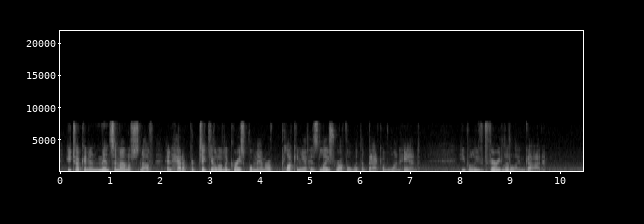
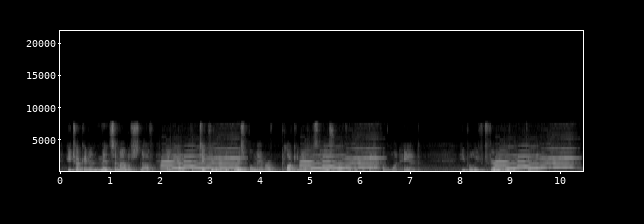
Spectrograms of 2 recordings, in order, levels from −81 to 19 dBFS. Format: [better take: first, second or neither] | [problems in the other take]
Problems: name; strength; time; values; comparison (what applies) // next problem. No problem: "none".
first | background sound (Wind instrument, woodwind instrument); 2 dB above the speech // room echo; dies away in 0.5 s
